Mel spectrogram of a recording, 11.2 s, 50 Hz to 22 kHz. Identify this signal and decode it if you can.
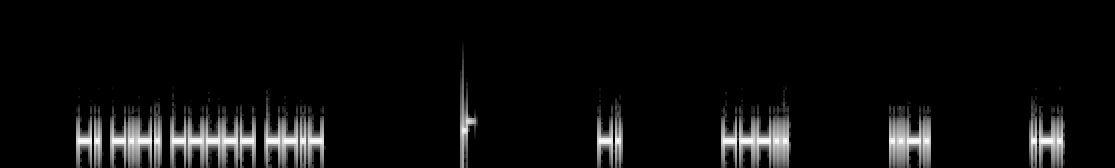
Morse code, heard as a keyed tone, about 27 wpm, spaced as for 12 wpm, 700 Hz. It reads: NC0Q N8FR
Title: USA Call Signs - 4 Characters - 8x Character Spacing - 28wpm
